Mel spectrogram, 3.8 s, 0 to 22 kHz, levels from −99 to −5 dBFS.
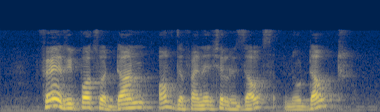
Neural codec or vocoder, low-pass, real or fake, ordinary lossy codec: none; 7.2 kHz; real; none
